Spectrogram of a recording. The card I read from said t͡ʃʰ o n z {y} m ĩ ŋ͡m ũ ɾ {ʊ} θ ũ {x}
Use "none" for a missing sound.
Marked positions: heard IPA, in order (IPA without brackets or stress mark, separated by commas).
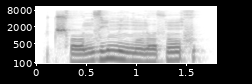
i, ʊ, x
